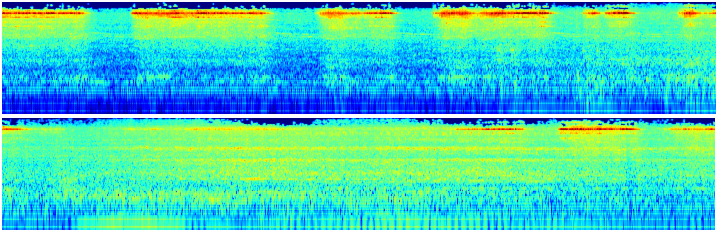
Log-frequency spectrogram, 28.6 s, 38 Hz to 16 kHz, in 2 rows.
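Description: A First TransPennine Express Class 185 diesel multiple unit pulling into the platform. Its engine and its wheels on the rails make a steady low drone that grows louder about halfway through and stays loud as the train draws alongside.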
